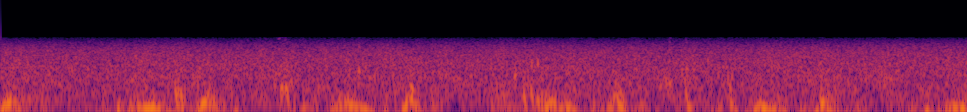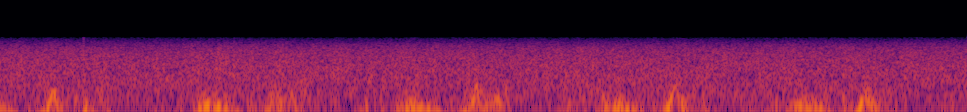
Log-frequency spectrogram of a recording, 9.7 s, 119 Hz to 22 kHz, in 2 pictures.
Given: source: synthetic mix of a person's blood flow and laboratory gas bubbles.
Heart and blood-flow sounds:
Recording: Doppler ultrasound of blood flow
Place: precordium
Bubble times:
0.83-1.08 s: bubbles
1.36-1.59 s: bubbles
1.69-1.86 s: bubbles
1.98-2.20 s: bubbles
2.42-2.79 s: bubbles
3.27-3.49 s: bubbles
3.61-3.70 s: bubbles
From the record:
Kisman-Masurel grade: 222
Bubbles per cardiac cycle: several, 3 to 8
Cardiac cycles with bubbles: 10 to 50%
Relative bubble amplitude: moderate (0.250 to 0.450)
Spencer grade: 2 (many but less than half of the cardiac periods contain bubble signals, singularly or in groups)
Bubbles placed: anywhere in the cardiac cycle

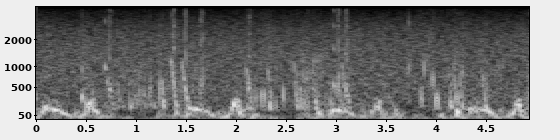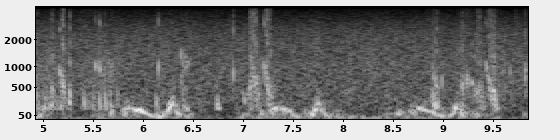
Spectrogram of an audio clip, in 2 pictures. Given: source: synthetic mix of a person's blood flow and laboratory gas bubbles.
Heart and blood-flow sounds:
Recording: Doppler ultrasound of blood flow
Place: precordium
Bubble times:
0.00-0.10 s: bubbles
0.42-0.61 s: bubbles
0.67-1.73 s: bubbles
2.08-2.52 s: bubbles
2.56-3.18 s: bubbles
3.71-3.76 s: bubbles
3.83-4.07 s: bubbles
4.10-4.32 s: bubbles
4.45-4.57 s: bubbles
4.88-5.31 s: bubbles
5.36-5.79 s: bubbles
6.10-6.19 s: bubbles
6.33-6.49 s: bubbles
6.70-6.80 s: bubbles
6.87-6.94 s: bubbles
6.96-7.32 s: bubbles
8.86-9.02 s: bubbles
9.14-9.85 s: bubbles
From the record:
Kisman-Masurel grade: 332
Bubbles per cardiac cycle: rolling drumbeat, 9 or more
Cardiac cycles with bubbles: 50 to 99%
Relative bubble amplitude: moderate (0.250 to 0.450)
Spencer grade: 3 (all of the cardiac periods contain showers or single bubble signals, but not dominating or overriding the cardiac motion signals)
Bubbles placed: anywhere in the cardiac cycle

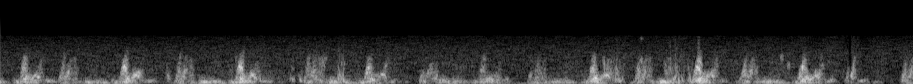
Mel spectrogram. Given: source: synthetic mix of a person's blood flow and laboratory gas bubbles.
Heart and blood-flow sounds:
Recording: Doppler ultrasound of blood flow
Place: precordium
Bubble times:
2.57-2.63 s: bubbles
2.88-3.27 s: bubbles
3.34-3.47 s: bubbles
6.01-6.26 s: bubbles
6.40-6.46 s: bubbles
6.63-6.94 s: bubbles
7.67-7.73 s: bubbles
7.80-7.84 s: bubbles
7.86-7.91 s: bubbles
From the record:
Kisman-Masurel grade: 221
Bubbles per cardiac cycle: several, 3 to 8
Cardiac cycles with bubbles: 10 to 50%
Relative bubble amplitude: barely perceptible (0.100 to 0.250)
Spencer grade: 2 (many but less than half of the cardiac periods contain bubble signals, singularly or in groups)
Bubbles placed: only in the low amplitude regions of the cardiac cycle

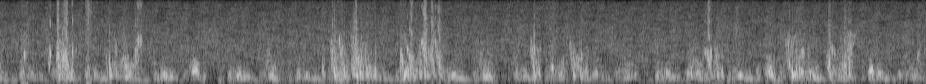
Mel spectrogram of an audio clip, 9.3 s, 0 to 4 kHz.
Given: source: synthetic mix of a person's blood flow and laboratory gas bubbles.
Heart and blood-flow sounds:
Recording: Doppler ultrasound of blood flow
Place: precordium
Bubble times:
0.00-0.02 s: bubbles
0.21-0.29 s: bubbles
0.46-0.77 s: bubbles
0.85-0.93 s: bubbles
1.06-1.44 s: bubbles
3.22-3.80 s: bubbles
3.98-4.47 s: bubbles
5.29-5.45 s: bubbles
5.49-5.58 s: bubbles
5.61-5.90 s: bubbles
6.87-6.97 s: bubbles
7.03-7.27 s: bubbles
7.68-8.21 s: bubbles
8.26-8.59 s: bubbles
9.18-9.22 s: bubbles
From the record:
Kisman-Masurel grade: 233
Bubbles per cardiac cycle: several, 3 to 8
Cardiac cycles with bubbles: 50 to 99%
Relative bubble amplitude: loud (0.450 to 0.775)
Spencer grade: 3 (all of the cardiac periods contain showers or single bubble signals, but not dominating or overriding the cardiac motion signals)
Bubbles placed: anywhere in the cardiac cycle

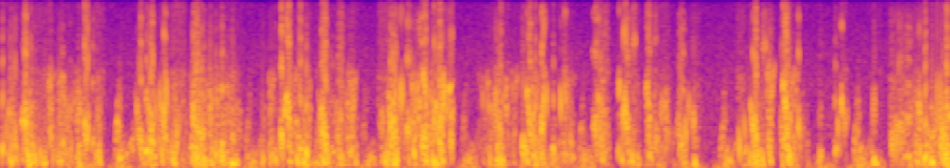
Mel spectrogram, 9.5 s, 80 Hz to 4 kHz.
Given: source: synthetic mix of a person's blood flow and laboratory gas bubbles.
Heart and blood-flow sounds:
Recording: Doppler ultrasound of blood flow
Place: precordium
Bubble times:
0.00-1.04 s: bubbles
1.34-2.43 s: bubbles
2.60-3.58 s: bubbles
3.77-4.55 s: bubbles
4.77-5.76 s: bubbles
5.92-6.10 s: bubbles
6.15-6.70 s: bubbles
6.76-7.01 s: bubbles
7.35-8.05 s: bubbles
8.17-8.24 s: bubbles
8.33-8.49 s: bubbles
8.70-8.81 s: bubbles
8.88-9.51 s: bubbles
From the record:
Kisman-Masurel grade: 444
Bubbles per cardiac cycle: continuous sound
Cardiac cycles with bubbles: 100%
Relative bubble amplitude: maximal (0.775 to 0.999)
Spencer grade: 4 (maximum detectable bubble signal sounding continuously throughout systole and diastole of every cardiac period, and overriding the amplitude of the normal cardiac signals)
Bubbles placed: only in the low amplitude regions of the cardiac cycle

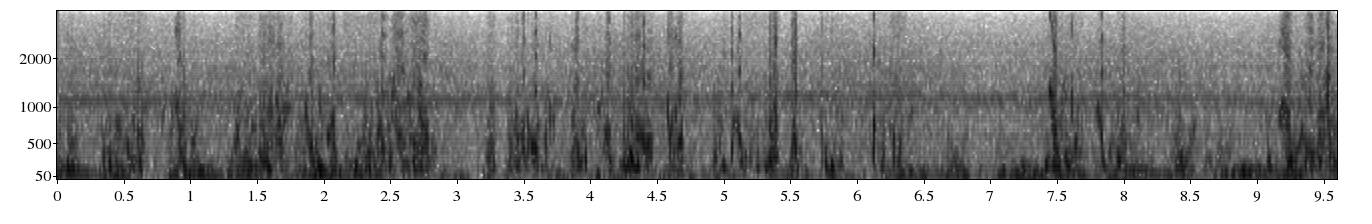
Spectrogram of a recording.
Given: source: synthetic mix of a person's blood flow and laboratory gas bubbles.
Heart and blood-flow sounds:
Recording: Doppler ultrasound of blood flow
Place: precordium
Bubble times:
0.00-0.19 s: bubbles
0.31-1.10 s: bubbles
1.32-1.77 s: bubbles
1.81-2.09 s: bubbles
2.13-2.86 s: bubbles
3.21-3.31 s: bubbles
3.35-3.76 s: bubbles
3.83-3.97 s: bubbles
4.03-4.47 s: bubbles
4.54-4.72 s: bubbles
4.90-5.42 s: bubbles
5.46-5.59 s: bubbles
5.68-5.91 s: bubbles
6.08-6.43 s: bubbles
7.38-7.69 s: bubbles
7.75-8.12 s: bubbles
9.05-9.61 s: bubbles
From the record:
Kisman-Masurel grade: 333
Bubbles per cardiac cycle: rolling drumbeat, 9 or more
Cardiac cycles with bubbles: 50 to 99%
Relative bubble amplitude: loud (0.450 to 0.775)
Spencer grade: 3 (all of the cardiac periods contain showers or single bubble signals, but not dominating or overriding the cardiac motion signals)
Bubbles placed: anywhere in the cardiac cycle

